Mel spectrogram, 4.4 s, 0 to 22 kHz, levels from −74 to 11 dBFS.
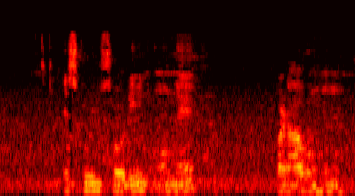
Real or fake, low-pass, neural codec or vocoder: fake; 10.8 kHz; vocoder, 44.1 kHz, 128 mel bands every 512 samples, BigVGAN v2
